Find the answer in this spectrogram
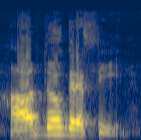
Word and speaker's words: orthography: So, R, T, H, O, do, gra, phi. R, do, gra, phi. 1, 2, 3, 4 syllables are there. So, you take the third syllable from the last. So, 1, 2, 3. So, the third syllable. So, orthography.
